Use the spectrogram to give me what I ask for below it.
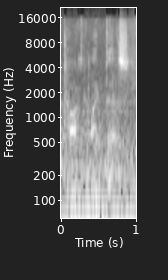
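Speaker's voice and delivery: very soft, weak, breathy near-whisper. A speech therapist shows how Parkinson's patients talk, in a very soft voice. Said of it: "is the soft voice".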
